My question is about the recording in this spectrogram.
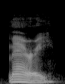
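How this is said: It is said as a call to someone. It begins speaking to her. "that sounds like you're about to start speaking to her"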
